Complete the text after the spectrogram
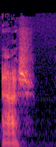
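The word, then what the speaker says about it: Æ: I mean, it's just X, the letter X, and then the AE is like pronounced Ash. yeah.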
